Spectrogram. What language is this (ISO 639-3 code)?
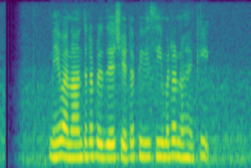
sin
